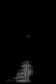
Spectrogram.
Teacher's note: So in actual fact, in the word walked, the E is completely silent and is replaced by a T sound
